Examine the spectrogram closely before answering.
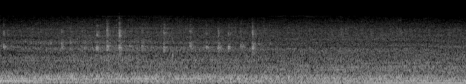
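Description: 2009 NABI 40-LFW hybrid-electric transit bus driving away, its engine and drive running steadily, with a low rumble that grows stronger over the last second or so.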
